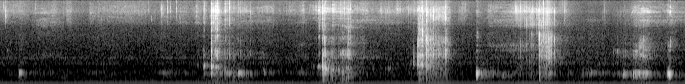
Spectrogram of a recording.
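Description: Close-up chewing of microwaved cornstarch chunks: a slow, dry crunch about once a second, beginning about two seconds in.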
